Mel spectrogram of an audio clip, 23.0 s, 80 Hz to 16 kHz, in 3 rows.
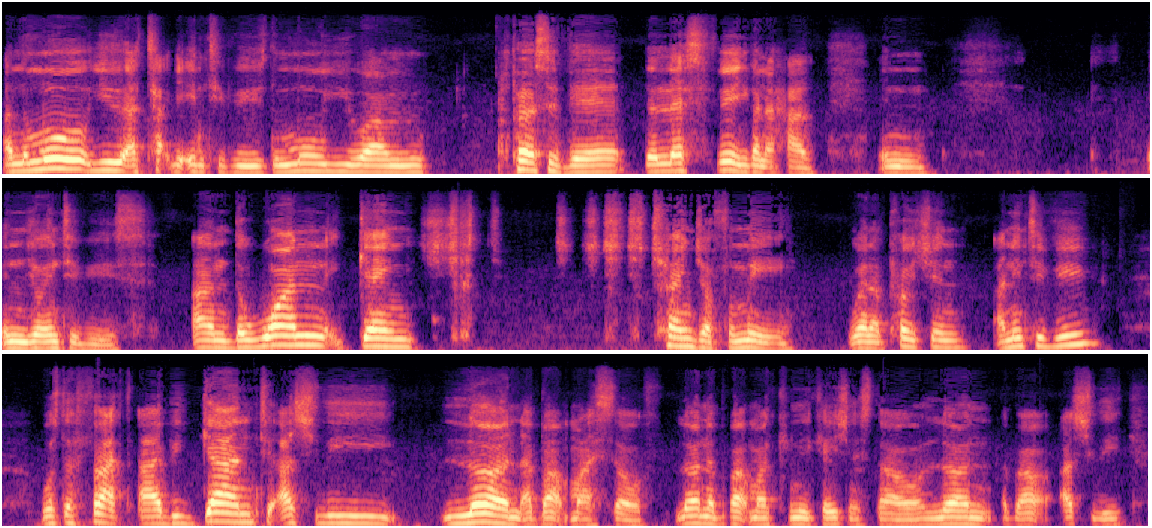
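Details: Adult man, 29, with an aggressive stammer since age 3–5 who uses controlled speech and a breathing technique and still has difficulty saying his name; stuttering.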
